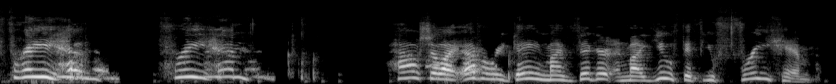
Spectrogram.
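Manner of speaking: very high, loud, enraged, furious shriek. Narrating a game, the speaker voices a character screaming as others try to free a prisoner.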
